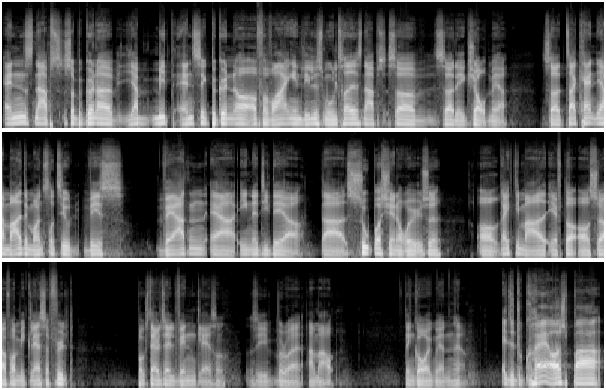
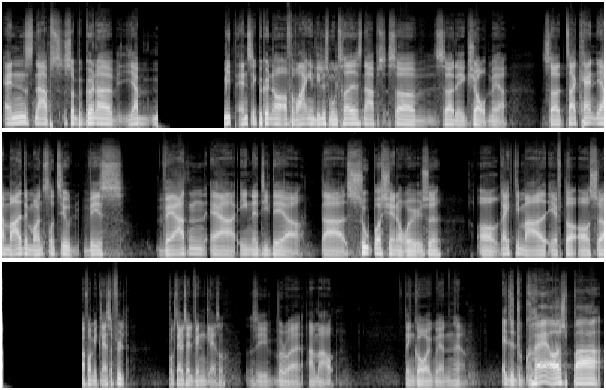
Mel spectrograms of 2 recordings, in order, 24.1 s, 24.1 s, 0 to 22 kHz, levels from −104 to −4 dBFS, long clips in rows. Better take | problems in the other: first | audio freezing; at 2 s for 1 s and at 16 s for 1 s

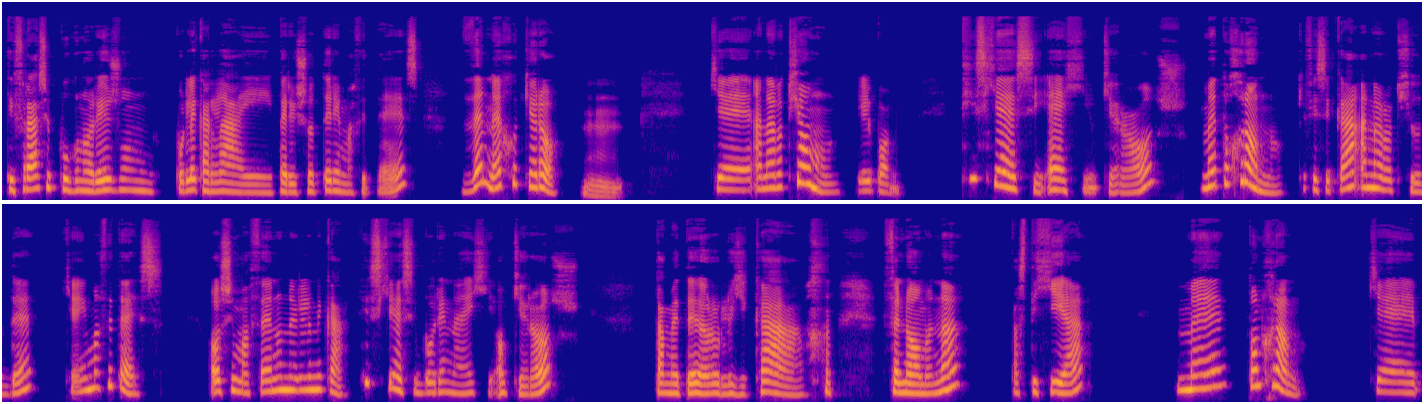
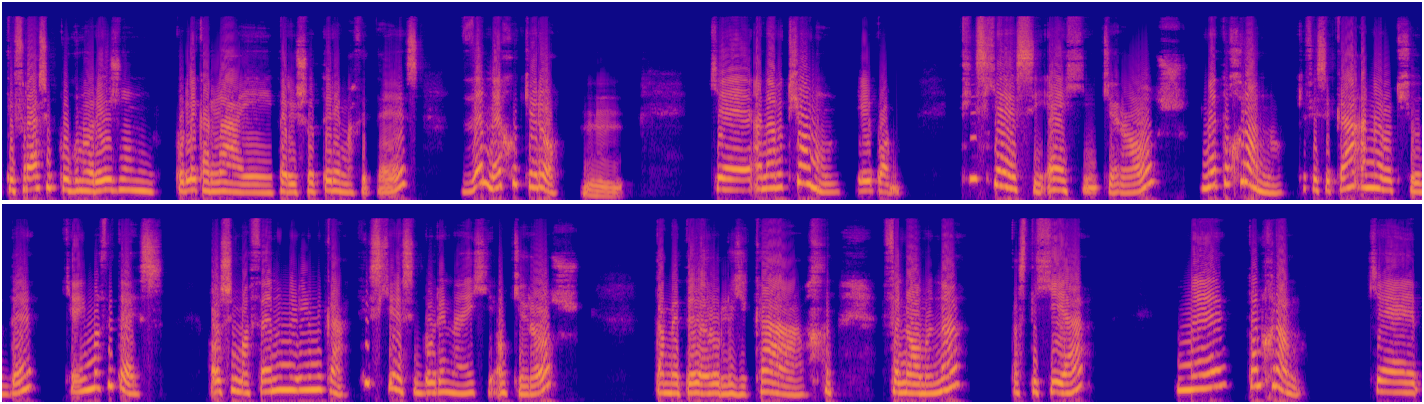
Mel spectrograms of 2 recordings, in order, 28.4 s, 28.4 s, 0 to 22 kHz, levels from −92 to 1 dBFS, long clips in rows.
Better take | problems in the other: first | distortion; heavy; 6 dB below the speech

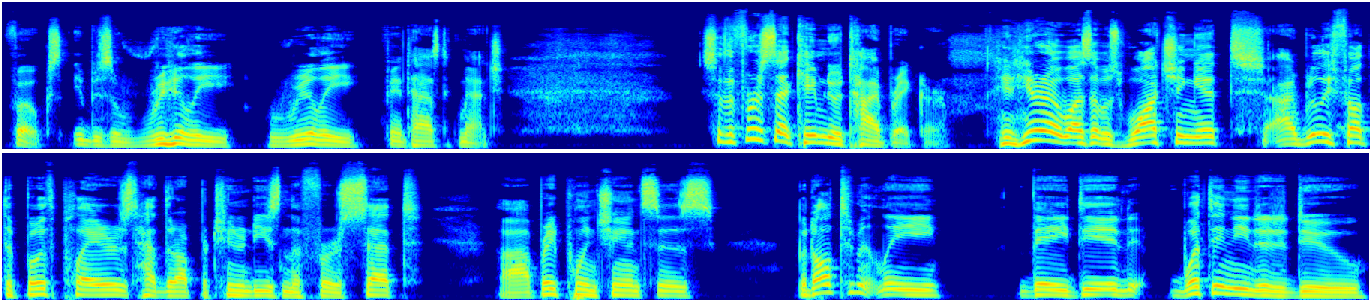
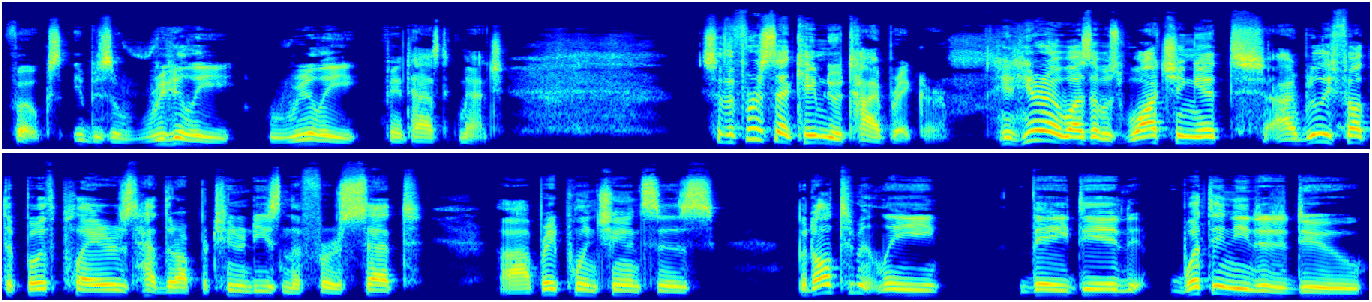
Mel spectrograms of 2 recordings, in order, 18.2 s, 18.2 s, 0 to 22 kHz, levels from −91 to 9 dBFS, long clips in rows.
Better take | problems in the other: first | thin; somewhat; fading below 300 Hz

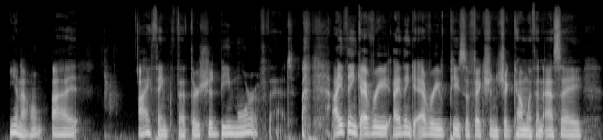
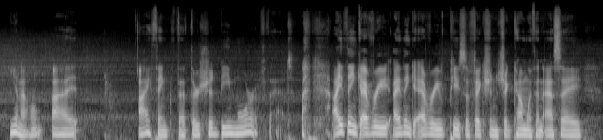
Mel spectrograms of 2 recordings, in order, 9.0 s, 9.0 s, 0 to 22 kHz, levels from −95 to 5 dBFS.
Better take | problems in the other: first | hiss; faint; throughout; 30 dB below the speech

